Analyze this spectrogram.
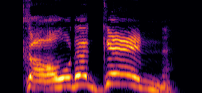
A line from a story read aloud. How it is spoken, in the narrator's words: the sheriff cried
